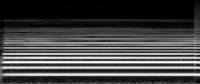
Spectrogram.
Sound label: OBOE, Orchestral Winds, Oboe mf f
